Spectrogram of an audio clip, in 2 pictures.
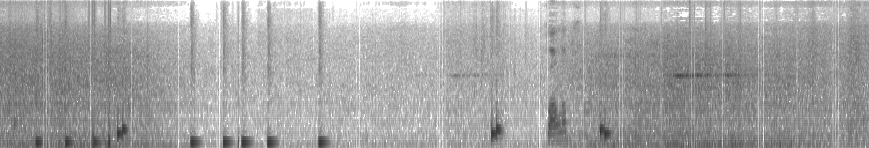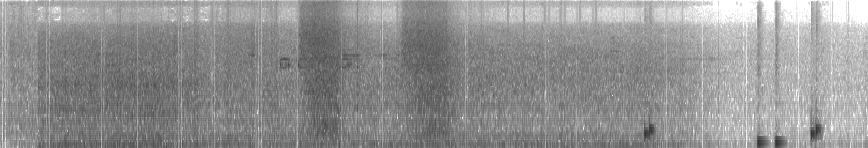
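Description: Short electronic blips sound as menu items are selected.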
